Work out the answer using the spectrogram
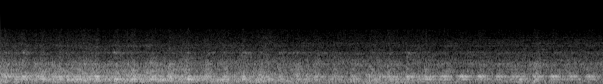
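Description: Passenger train running on the rails, heard from on board: a steady rumble with a low hum through it. The sound is louder at first, inside a tunnel, and eases slightly as the train comes out into the open.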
